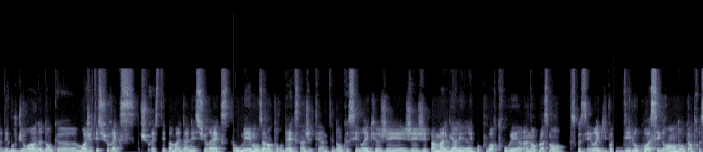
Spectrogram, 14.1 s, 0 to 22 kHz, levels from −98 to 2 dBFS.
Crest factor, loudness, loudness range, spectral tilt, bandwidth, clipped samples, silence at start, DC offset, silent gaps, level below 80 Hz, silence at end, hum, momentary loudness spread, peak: 16 dB; -27 LUFS; 3 LU; -6 dB/octave; 12.5 kHz; under 0.1%; 0 s; under 0.1%; none; -64 dBFS; 0 s; none; 9 LU; -10 dBFS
